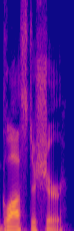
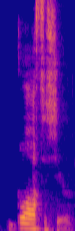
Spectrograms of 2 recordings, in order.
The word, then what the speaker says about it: Gloucestershire: And so it is spelled G-L-O-U-C-E-S-T-E-R-S-H-I-R-E. – This is easy. – I mean, is it easy? I don't know if you pronounce all the letters there. Is it just Gloucester or is it Gloucestershire? – Gloucestershire. – It is Gloucestershire.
